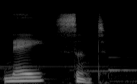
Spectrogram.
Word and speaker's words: nascent: You now know the word nascent, pronounced nay-sent.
